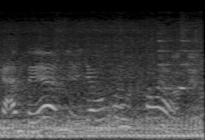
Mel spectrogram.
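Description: Voices talking, with high pitch contours, over a steady low hum.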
